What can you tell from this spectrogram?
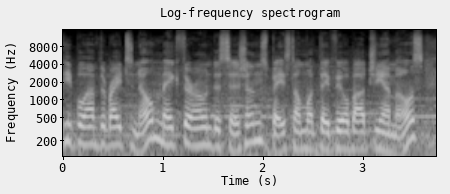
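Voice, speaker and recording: Through noticeable background noise, a man with an American accent talks at a very fast pace in a high pitch. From California. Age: 19. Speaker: peace education organizer, student. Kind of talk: street interview. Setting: outdoors at a street event.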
